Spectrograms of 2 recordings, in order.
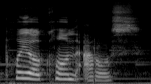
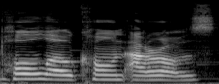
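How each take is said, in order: First: The phrase is pronounced in a Spanish-style way. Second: The phrase is pronounced in an English-style way. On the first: The speaker calls it right. "should be a" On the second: The speaker calls it wrong. "I'm not the kind of person who says, like"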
